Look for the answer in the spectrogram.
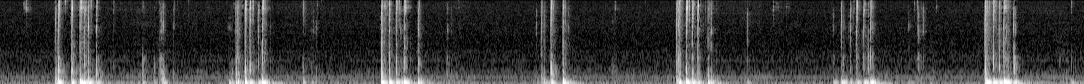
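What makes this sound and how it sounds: Metal finger-jewelry rings tap on a gold mat in seven irregular bursts of quick clicks, with smaller taps in between. The taps are short, dull and low-pitched, fading almost at once against a quiet background.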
